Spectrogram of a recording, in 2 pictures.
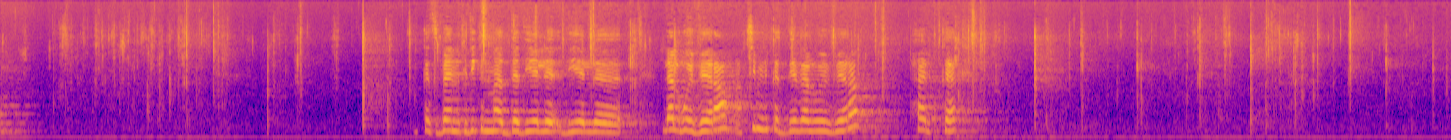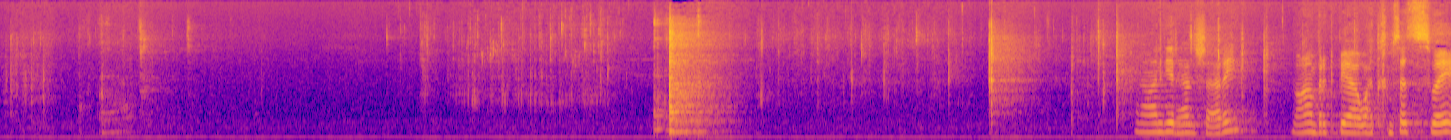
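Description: A spoon scrapes and clinks against a bowl while stirring a thick paste.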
